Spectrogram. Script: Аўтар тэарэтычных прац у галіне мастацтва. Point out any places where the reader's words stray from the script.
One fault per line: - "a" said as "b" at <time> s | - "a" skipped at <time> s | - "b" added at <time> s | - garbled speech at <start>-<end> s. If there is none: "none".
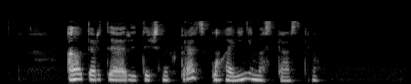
none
